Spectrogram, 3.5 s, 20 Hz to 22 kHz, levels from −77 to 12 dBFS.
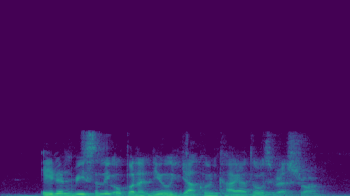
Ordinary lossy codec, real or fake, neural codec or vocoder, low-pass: AAC, 48 kbps; fake; codec, 16 kHz in and 24 kHz out, 2.2 kbps, FireRedTTS-2 codec; 7.2 kHz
